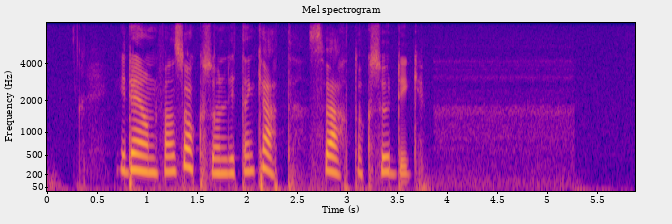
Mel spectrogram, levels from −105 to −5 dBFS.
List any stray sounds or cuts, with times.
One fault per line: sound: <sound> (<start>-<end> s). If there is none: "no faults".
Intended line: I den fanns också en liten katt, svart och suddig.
no faults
